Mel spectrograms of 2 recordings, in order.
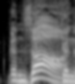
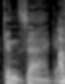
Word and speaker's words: Gonzaga: Gonzaga. – No, it's not. It's Gonzaga. – I'm like, how do you say R-A-G? Rag? Okay. So why would it be Gonzaga and not Gonzaga? I don't get it.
